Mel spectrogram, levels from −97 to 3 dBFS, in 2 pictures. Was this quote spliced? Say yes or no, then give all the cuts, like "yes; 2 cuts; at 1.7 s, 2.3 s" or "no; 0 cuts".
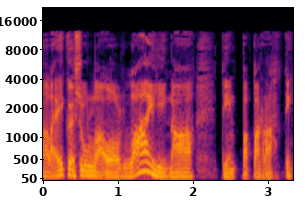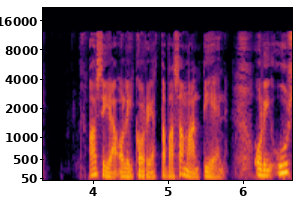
no; 0 cuts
